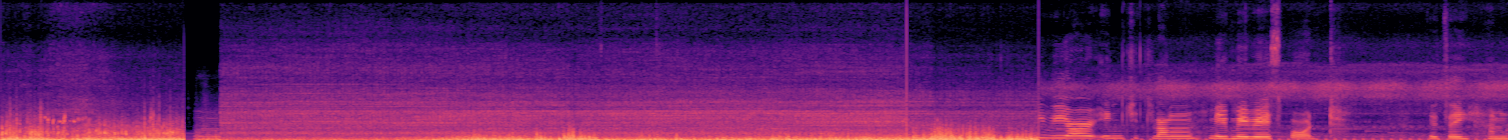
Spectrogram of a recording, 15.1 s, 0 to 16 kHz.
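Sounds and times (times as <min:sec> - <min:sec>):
car engine and road noise: 0:00.0 - 0:10.4.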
